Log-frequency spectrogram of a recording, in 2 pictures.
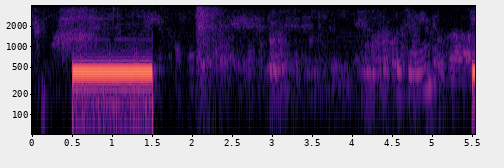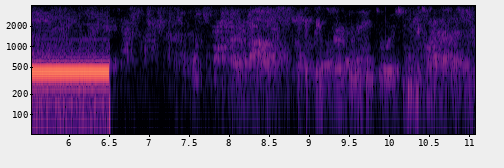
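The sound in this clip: Ringback tone on a telephone line as a call rings out: two steady, low, one-second tones about five seconds apart, with faint muffled noise filling the gaps between them.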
